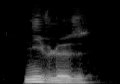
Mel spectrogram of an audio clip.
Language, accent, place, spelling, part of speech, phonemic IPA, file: French, France, Lyon, niveleuse, noun, /ni.vløz/, LL-Q150 (fra)-niveleuse.wav
- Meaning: grader (road-making vehicle)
